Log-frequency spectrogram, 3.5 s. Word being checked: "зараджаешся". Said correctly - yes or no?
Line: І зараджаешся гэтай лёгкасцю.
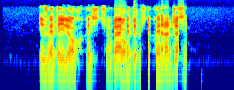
no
